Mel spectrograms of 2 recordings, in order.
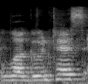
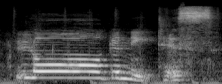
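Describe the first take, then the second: First: The name is said with three syllables. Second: The name is said with four syllables. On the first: The speaker calls it wrong. "a lot of people call it Laguntas. It is not called" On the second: The speaker calls it right. "it is called Lagunitas"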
